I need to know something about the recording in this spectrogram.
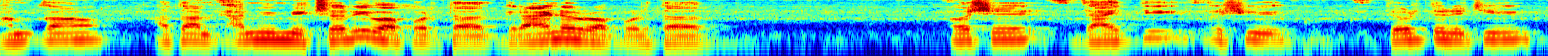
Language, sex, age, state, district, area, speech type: Goan Konkani, male, 60+, Goa, Salcete, rural, spontaneous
